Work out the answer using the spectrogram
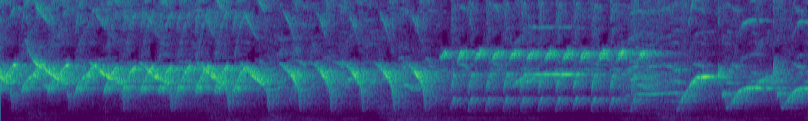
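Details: Canary song: rapid high rolling trills of repeated notes, about four per second, then long steady whistled tones and rising slurred notes, loud and clear.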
